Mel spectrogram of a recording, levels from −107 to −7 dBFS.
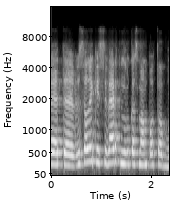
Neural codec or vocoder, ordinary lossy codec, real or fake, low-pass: codec, 16 kHz, 16 kbps, FreqCodec, larger model; Opus, 32 kbps; fake; 7.2 kHz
